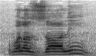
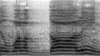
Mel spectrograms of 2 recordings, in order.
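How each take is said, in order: First: The last word starts with a Z sound. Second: The last word starts with a heavy D-like sound. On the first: The speaker calls it wrong. "not Wala Zalin with a Z. That's how some people recite" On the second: The speaker calls it right. "You have to say Wala Dalin, the dot"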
